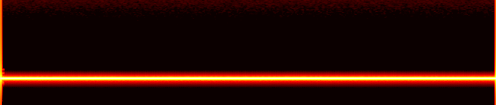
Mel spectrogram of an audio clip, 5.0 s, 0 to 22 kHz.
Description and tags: Ah, the famous censor bleep. Generated in Audacity.(1000 Hz tone) Perfect for censoring swears. Could also be used for a test pattern.
bad-word, beep, bleep, censor, censored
